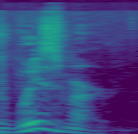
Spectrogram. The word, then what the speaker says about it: Wismer: German name not immediately obvious is the S is pronounced as a Z. Oh, it's Wismer.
